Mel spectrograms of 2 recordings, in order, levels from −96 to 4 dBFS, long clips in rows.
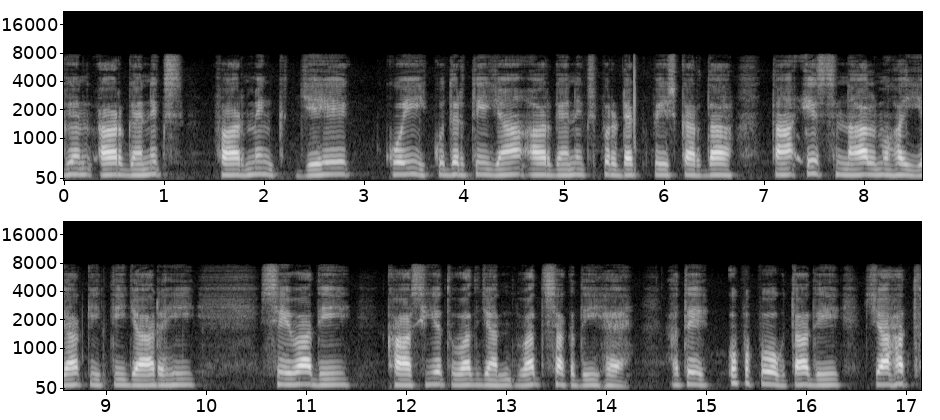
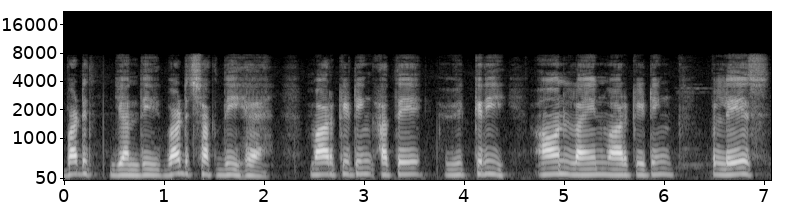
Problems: none marked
